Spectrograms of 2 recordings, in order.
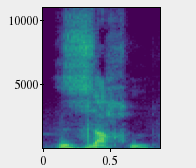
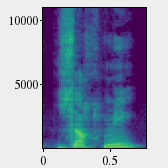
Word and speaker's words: زخم: بہت عام لفظ ہے، زخم، جو درست ہے مستعمل زخم ہے، جو غلط ہے۔ اس کے معنی ہیں گھاؤ، ناسور، نقصان، ضرر۔ اس کے مرکبات بھی ہیں، زخم کاری یعنی بہت مہلک گھاؤ، زخمی یعنی گھائل، زخم اچھا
